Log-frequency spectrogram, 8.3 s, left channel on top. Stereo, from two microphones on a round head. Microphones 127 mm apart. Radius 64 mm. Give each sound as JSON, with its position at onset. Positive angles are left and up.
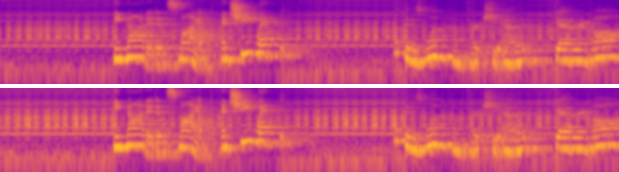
{"t": 1.5, "sound": "a woman speaking", "side_deg": -40, "distance_m": 1.1}
{"t": 3.7, "sound": "a whoosh", "side_deg": -55, "distance_m": 1.0}
{"t": 5.2, "sound": "a woman speaking", "side_deg": -15, "distance_m": 1.8}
